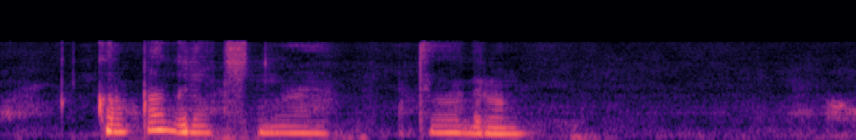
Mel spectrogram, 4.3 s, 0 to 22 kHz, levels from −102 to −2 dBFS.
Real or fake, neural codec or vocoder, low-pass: fake; codec, 24 kHz, 1 kbps, SNAC; 7.2 kHz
